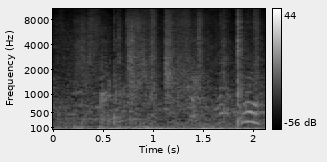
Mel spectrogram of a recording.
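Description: Tennis ball struck by racket strings during a rally on a clay court: two sharp hits, the louder one about half a second in and another near the end.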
